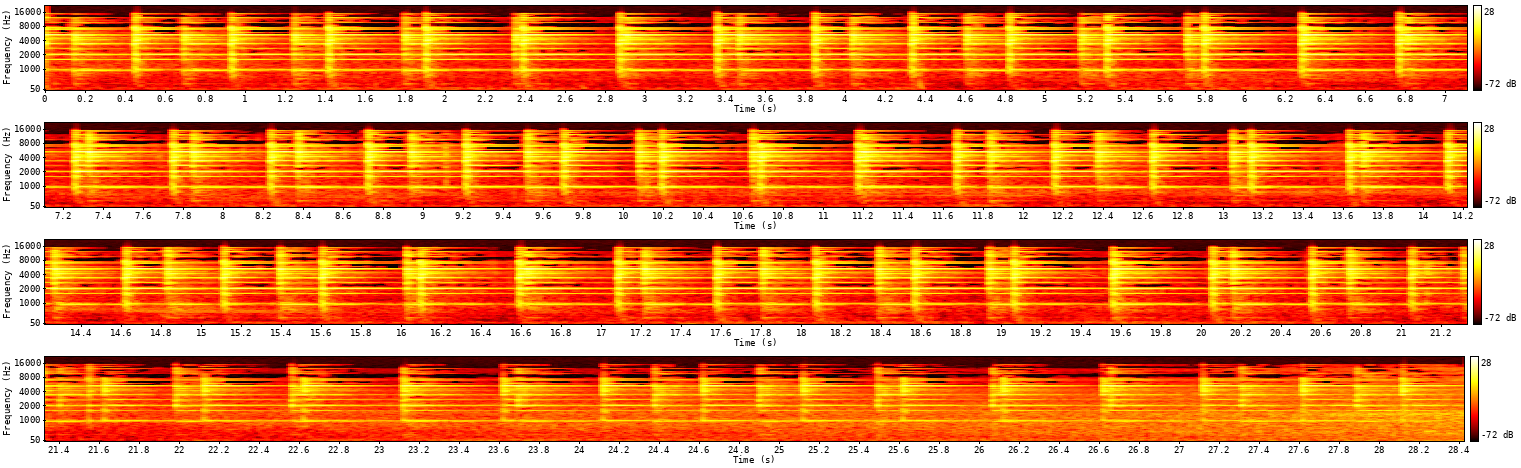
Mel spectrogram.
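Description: Level-crossing warning bell ringing in rapid, even strokes, signalling an approaching train. In the last couple of seconds a train's rumble rises underneath it as the train draws near.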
